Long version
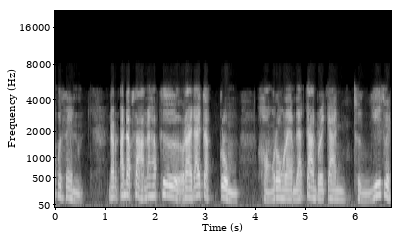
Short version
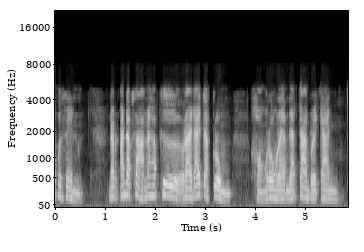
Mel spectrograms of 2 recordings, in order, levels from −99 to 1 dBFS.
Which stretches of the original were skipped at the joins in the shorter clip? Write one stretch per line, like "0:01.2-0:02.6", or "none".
0:03.1-0:03.2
